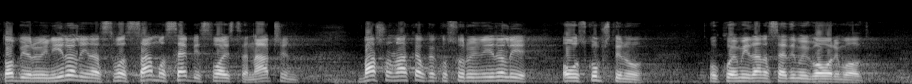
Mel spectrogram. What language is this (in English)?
Serbian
